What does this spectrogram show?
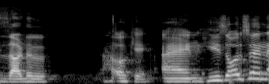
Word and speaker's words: Zuddl: Am I pronouncing it correctly? Is Yeah, it you're close. It's Zuddl.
